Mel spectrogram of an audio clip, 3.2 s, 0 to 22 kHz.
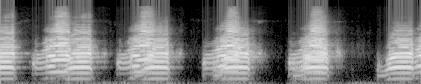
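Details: Black crowned crane (West African crowned crane, Balearica pavonina) giving loud, harsh, rich nasal honks repeated about every 0.6 seconds in a steady series.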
